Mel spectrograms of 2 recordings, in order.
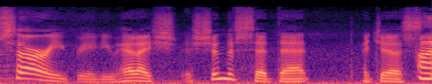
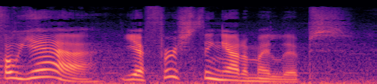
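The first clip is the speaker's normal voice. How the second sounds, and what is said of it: Sarcastic delivery. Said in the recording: “it was sarcasm”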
